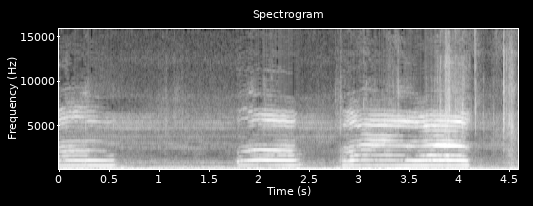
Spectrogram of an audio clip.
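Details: A cat begging for food with three clear, steady-pitched meows, the last longest at over a second, set against a constant low hum in a quiet room.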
